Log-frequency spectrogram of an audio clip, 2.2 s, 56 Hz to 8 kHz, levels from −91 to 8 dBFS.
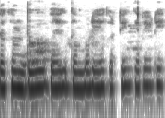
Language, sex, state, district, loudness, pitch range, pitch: Rajasthani, female, Rajasthan, Nagaur, -16 LUFS, 195-210 Hz, 200 Hz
